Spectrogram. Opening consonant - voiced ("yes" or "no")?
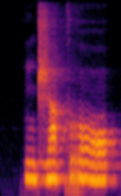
yes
